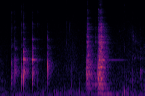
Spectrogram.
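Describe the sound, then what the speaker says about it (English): Cocoa powder and sugar are stirred into butter in a bowl, with a quick run of close metallic clinks and scrapes of a utensil against the dish followed by a couple of louder scraping strokes. "And so I mix that until that cocoa powder gets mixed in there into the butter."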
